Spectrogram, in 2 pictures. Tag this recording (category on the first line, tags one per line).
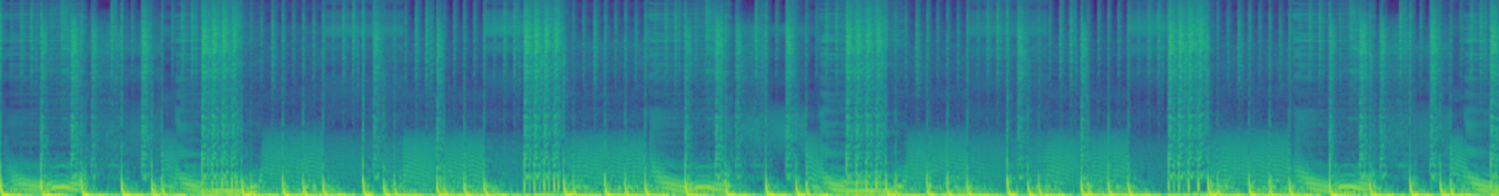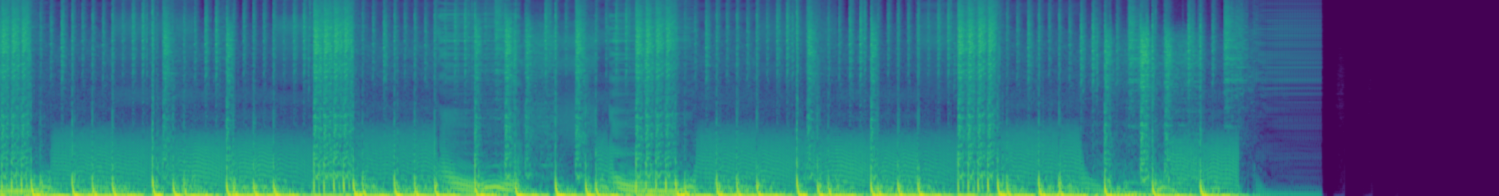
Music > Other
loops
acid
nosie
